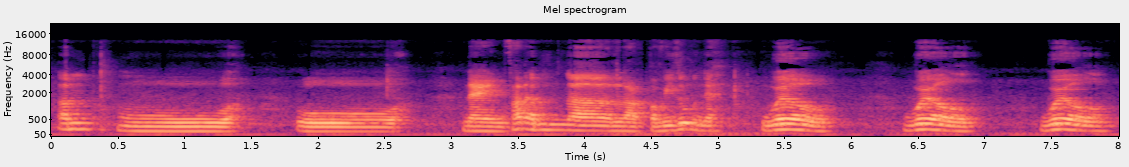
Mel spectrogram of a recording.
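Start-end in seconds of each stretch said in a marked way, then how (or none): 0.0-2.6 low, slow "ù" held long; drawn-out W sound. Shown as a demonstration. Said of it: "chúng ta sẽ có cái". 5.3-7.9 "will" with its final L sounded; clear ending sound. Shown as a demonstration. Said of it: "có ending sound ở cuối".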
